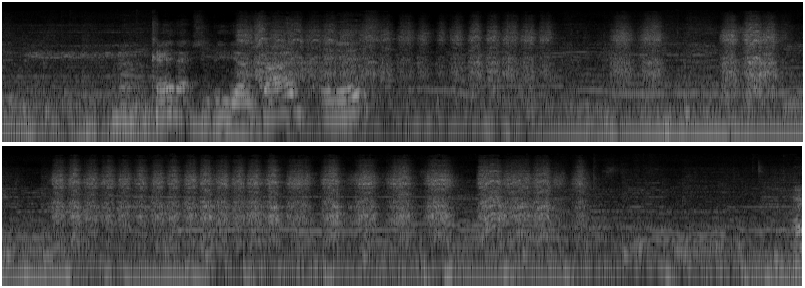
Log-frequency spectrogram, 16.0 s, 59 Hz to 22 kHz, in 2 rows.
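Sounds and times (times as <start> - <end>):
servos whirring: 2.3 - 14.2.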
